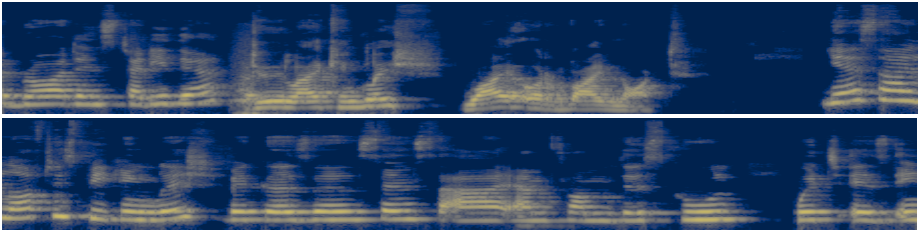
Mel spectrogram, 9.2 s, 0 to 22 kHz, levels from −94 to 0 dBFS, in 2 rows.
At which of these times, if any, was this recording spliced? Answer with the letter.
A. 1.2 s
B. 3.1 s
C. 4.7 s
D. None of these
A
